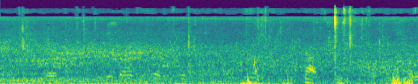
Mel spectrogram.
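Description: Wind buffeting the microphone, a low rumble that eases off about three seconds in, with a dull thump shortly before and another at the end.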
